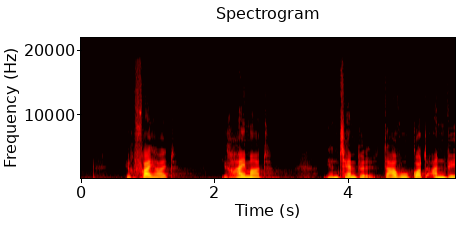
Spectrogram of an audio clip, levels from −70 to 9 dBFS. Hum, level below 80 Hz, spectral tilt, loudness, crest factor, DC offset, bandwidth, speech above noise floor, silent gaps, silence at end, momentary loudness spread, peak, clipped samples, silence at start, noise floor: none; -72 dBFS; -7 dB/octave; -24 LUFS; 24 dB; under 0.1%; 18 kHz; 40 dB; none; 0 s; 14 LU; -2 dBFS; under 0.1%; 0.7 s; -63 dBFS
